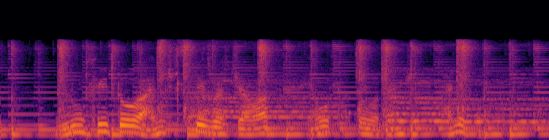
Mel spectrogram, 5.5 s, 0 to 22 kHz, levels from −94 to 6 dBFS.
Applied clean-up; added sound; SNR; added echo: none; Acoustic guitar; 3 dB; none.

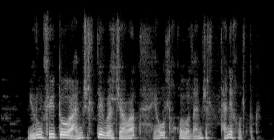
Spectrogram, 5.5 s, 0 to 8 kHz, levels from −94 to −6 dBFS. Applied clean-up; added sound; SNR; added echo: none; none; none; none.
